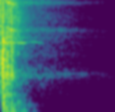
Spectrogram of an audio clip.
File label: roman ranged bow fire; smite; npc; roman archer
